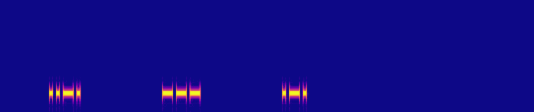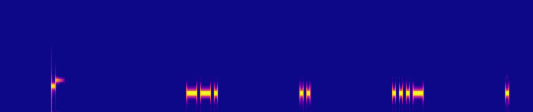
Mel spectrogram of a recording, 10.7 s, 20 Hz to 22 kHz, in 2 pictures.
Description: Morse code, heard as a keyed tone, about 36 wpm, spaced as for 10 wpm, 700 Hz. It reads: FOR GIVE
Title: 8x Character Spacing - Top 300 Words - 35wpm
